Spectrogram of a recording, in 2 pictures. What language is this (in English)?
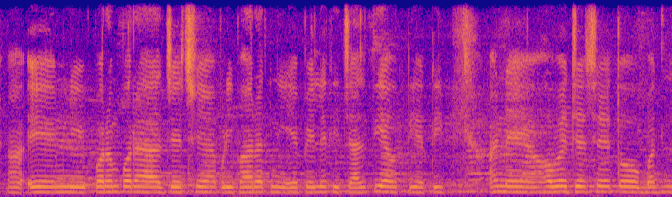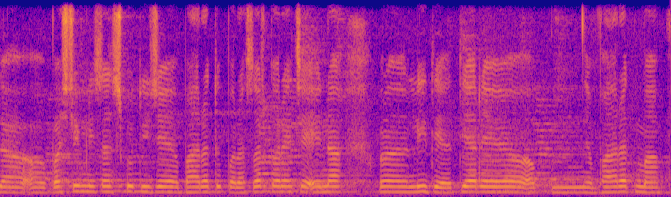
Gujarati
